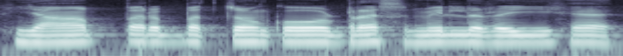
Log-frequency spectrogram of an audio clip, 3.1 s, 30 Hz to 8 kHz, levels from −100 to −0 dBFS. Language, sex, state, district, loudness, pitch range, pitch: Hindi, male, Punjab, Fazilka, -14 LUFS, 125-130 Hz, 125 Hz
